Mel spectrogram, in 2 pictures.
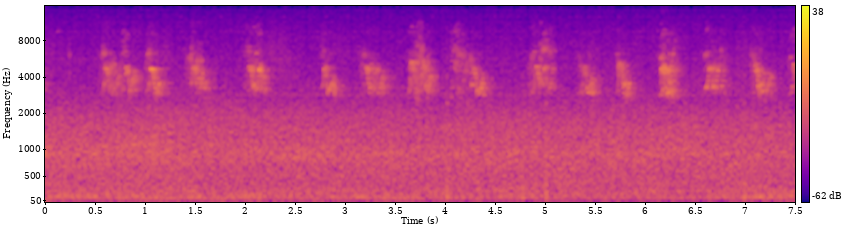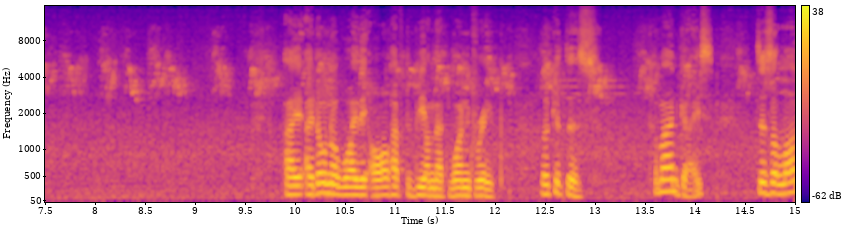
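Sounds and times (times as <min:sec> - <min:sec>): bird chirping: 0:00.0 - 0:15.0
faint outdoor background noise: 0:00.0 - 0:15.0.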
